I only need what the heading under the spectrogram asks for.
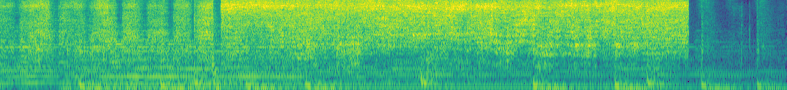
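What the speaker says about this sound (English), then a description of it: "I'm just going to sand it out, get it nice and even" A wooden cabinet door is sanded in an even, close rasp, layered over a rhythmic mechanical clicking and rattling with a low repeating thump, fairly loud, and no one speaking.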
